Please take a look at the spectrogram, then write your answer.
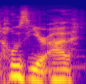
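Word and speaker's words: Hozier: Hosier or Hoser is how I would have pronounced it. Hosier. There you go.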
